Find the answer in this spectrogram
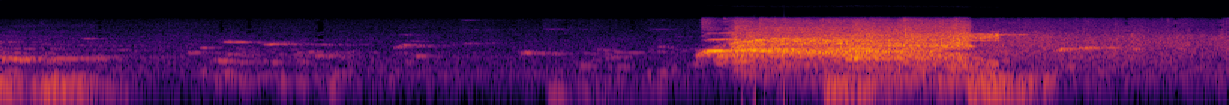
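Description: Spectators cheering for a made free throw, starting suddenly and loudly about five seconds in. After about two seconds the cheer drops to a lower, continuing crowd noise.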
